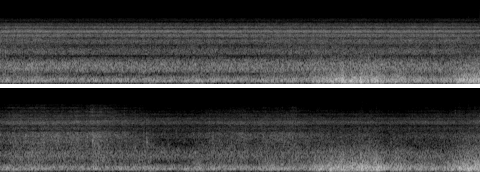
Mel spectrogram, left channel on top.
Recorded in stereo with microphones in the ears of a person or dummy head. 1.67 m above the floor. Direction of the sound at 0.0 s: 65° left (ahead or behind).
